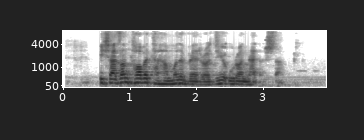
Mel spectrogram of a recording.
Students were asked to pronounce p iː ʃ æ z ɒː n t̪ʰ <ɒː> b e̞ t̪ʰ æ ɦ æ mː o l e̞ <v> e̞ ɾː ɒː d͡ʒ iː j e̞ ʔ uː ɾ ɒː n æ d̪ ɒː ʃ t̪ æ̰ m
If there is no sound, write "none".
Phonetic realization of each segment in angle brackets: ɒː, v

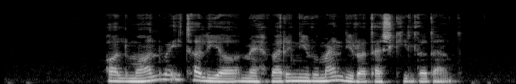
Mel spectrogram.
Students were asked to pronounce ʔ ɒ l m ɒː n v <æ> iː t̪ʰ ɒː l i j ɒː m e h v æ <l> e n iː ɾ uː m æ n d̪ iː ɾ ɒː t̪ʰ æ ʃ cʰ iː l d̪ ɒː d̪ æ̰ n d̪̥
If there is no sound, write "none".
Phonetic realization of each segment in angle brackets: æ, ɾ

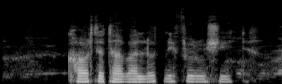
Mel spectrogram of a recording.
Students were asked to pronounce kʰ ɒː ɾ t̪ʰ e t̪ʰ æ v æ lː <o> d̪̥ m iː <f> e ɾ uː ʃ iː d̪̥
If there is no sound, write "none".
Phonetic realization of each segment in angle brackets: o, f

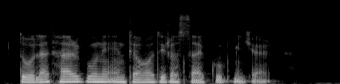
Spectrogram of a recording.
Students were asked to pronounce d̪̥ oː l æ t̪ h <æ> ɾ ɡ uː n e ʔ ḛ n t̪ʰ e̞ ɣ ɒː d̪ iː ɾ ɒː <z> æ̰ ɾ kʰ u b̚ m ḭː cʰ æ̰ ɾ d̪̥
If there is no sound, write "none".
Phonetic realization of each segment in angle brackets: æ, s

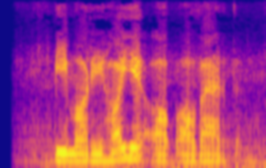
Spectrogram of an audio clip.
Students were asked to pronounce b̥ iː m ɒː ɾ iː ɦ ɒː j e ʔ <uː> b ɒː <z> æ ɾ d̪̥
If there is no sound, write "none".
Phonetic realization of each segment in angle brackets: ɒː, v

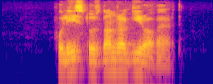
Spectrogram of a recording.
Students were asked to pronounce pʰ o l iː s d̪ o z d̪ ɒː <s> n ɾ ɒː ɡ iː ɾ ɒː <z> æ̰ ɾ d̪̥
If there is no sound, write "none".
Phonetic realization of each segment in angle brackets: none, v

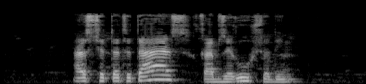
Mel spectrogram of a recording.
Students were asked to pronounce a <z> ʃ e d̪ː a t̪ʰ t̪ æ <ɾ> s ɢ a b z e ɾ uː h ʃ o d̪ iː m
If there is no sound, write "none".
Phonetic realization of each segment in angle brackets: z, ɾ

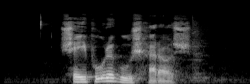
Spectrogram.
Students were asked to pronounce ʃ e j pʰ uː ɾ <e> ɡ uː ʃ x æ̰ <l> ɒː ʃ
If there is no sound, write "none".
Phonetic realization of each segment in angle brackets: e, ɾ

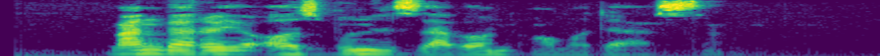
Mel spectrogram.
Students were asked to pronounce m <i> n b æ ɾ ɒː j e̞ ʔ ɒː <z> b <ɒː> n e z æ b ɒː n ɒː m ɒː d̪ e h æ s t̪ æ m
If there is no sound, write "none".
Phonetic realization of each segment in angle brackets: æ, z, uː

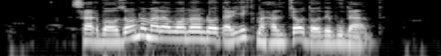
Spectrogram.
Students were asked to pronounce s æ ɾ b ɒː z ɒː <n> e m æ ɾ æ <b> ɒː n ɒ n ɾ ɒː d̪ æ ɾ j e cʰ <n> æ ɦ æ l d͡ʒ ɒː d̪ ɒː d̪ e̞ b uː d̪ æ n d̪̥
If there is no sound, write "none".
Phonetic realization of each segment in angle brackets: n, v, m

